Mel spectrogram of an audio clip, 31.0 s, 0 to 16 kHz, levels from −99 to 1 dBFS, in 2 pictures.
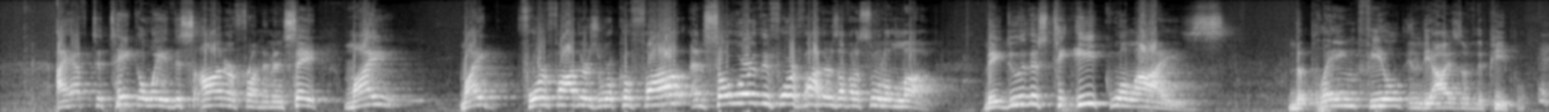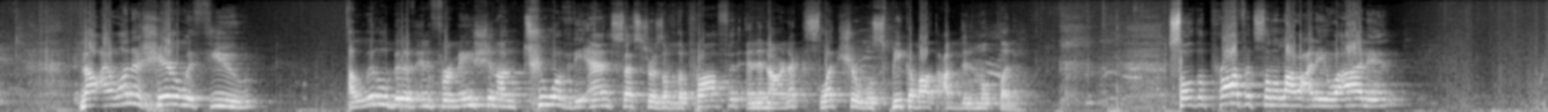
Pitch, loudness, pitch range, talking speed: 215 Hz, -12 LUFS, 190-245 Hz, 135 wpm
